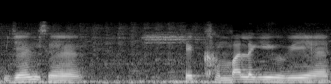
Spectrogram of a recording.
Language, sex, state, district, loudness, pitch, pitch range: Hindi, male, Bihar, Katihar, -16 LUFS, 105 Hz, 100-115 Hz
